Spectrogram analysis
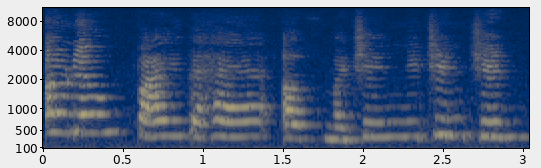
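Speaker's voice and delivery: squeaky little piggy voice. Leading a storytelling exercise, modelling the squeaky little pig voice. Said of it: "you need your squeaky voice to go".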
